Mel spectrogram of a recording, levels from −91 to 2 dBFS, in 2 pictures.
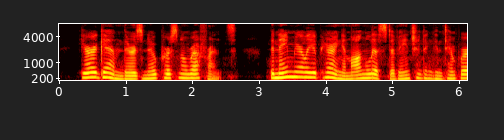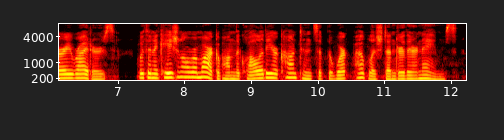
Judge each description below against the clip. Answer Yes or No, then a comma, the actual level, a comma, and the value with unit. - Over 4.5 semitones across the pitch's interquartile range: Yes, wide, 5.4 semitones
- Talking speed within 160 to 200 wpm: Yes, average, 170 wpm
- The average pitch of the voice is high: Yes, high, 200 Hz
